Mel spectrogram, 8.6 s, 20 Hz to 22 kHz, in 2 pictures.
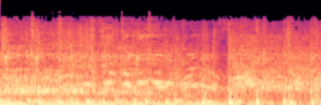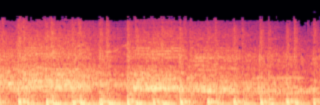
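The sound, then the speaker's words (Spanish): A football crowd cheers in the stands at El Chopo in Galapagar as the club celebrates staying in Tercera Federación. Steady, rhythmic clapping and chanting pulse over a constant, loud roar of fans. “Así sonaba el Chopo ayer en torno a la 1:30 de la tarde y sonaba así la grada porque el Galapagar será un año más equipo de tercera Real Federación.”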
